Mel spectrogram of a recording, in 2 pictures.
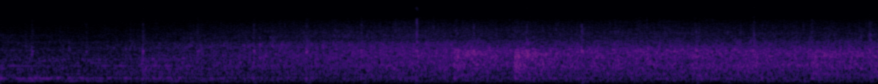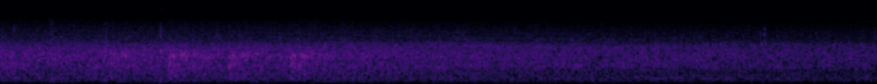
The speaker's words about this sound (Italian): Un applauso alle nuove beate.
